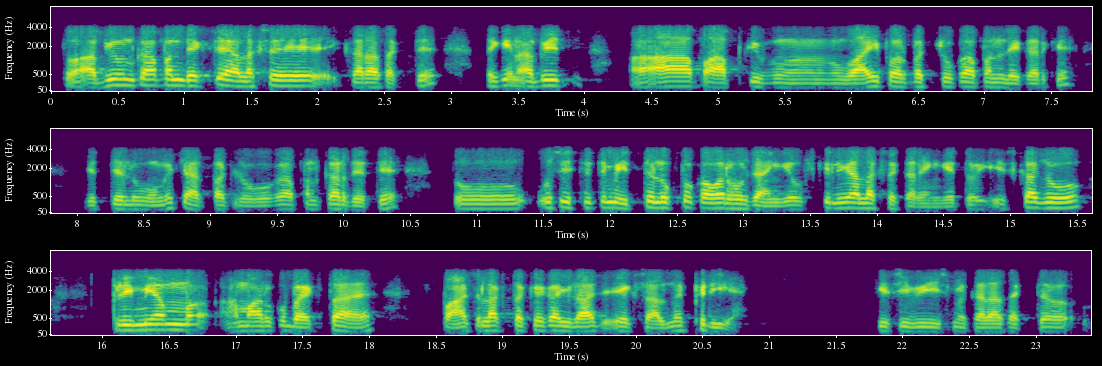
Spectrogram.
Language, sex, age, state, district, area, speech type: Hindi, male, 60+, Madhya Pradesh, Balaghat, rural, conversation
